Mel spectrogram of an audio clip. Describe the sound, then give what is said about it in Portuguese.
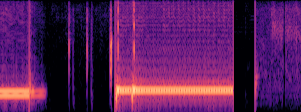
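Telephone line tones of an incoming call being transferred: a short steady tone, then a few faint clicks, then a longer, loud steady mid-pitched tone that stops abruptly and is followed by one last click. “Tá querendo entrar uma ligação aqui. Transferência.”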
